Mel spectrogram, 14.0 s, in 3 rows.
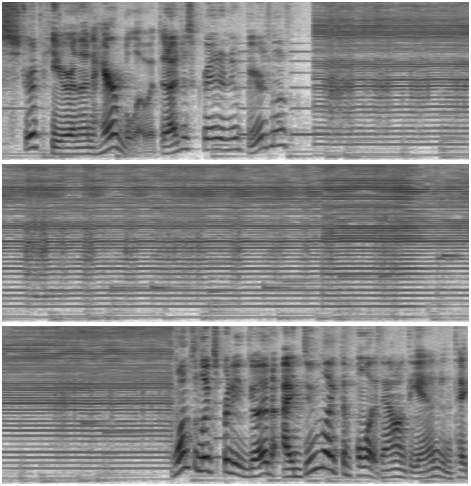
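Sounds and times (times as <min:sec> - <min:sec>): beard trimmer buzzing: 0:03.1 - 0:11.1.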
